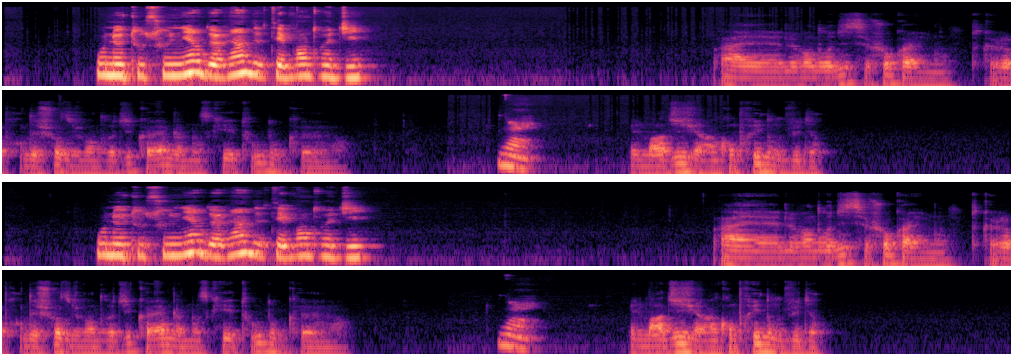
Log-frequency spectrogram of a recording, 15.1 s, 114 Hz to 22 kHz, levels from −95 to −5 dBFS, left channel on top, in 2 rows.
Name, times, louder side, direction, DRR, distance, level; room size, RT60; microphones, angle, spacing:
voice 1, 0.7-2.7 11.3-11.5, left 4 dB, 40° left, 0.4 m, -20 dB
voice 2, 5.4-7.1 7.4-10.1 12.3-13.7, right 2 dB, 35° right, 0.4 m, -33 dB
3.8 x 2.5 x 2.4 m
head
